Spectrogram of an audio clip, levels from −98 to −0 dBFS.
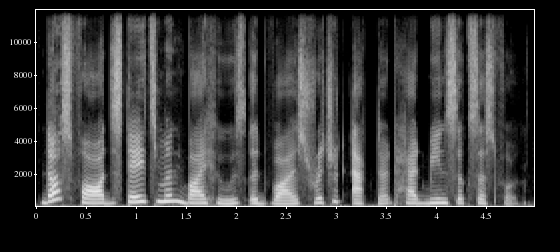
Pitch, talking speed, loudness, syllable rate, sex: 255 Hz, 145 wpm, -20 LUFS, 4.6 syllables/s, female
